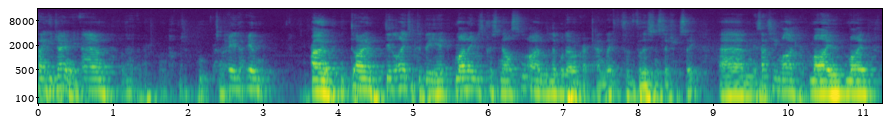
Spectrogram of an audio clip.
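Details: Stammer in an adult male political candidate who describes himself as openly disabled, speaking at an election hustings; stammer.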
